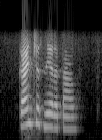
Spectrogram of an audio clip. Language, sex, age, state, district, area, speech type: Kashmiri, female, 18-30, Jammu and Kashmir, Bandipora, rural, conversation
